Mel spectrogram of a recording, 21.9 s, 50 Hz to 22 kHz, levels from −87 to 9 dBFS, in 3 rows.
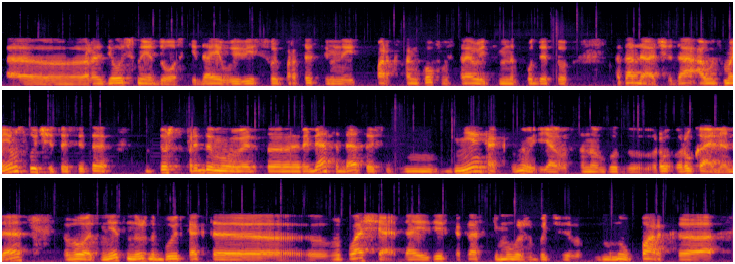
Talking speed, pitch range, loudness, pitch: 160 wpm, 95-110 Hz, -16 LUFS, 100 Hz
